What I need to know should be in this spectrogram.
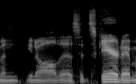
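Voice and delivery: ordinary talk

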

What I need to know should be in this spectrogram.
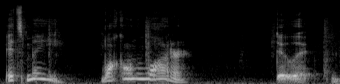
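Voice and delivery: Jesus gently urging Peter onto the water, softly and high; gentle Jesus. Acted. Jesus calling Peter out of the boat, soft and coaxing. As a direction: coax him softly, almost under the breath. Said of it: "And Jesus says".

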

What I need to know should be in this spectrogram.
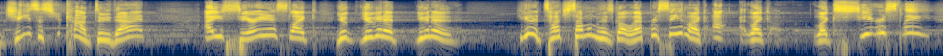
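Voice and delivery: high-pitched incredulous outburst; shocked disbelief. Retold or imitated. Onlooker reacting to Jesus touching a leper, incredulous. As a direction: play the scandalised bystander.

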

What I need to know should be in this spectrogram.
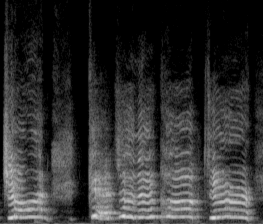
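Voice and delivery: mock urgent crew. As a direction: beg John to hurry, hammed up. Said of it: "they're like".

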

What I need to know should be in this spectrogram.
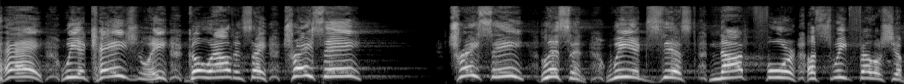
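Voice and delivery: very loud, high shouting climax; preaching shout. Real, not acted. Preacher shouting to the congregation, full force. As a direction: shout it to the back of the church.

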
